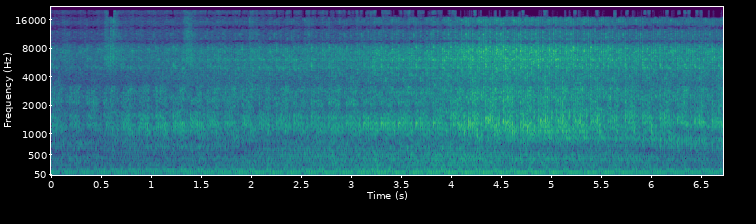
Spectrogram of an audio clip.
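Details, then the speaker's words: Ford 6.0 Powerstroke diesel with tune, after water pump and radiator replacement: heavy lumpy idle about three beats a second; cooling system pressurizes the cap, head gaskets blown. "my God yeah I'd say those head gaskets are fried no matter what we did pressurized the cap so these gaskets are blown dang who would have thought that could happen"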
